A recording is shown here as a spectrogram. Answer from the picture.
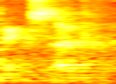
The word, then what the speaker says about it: Linux: They use Linux, I think, L-I-N-U-X. Yeah, that sounds right. Linux. I'm not familiar with it, so I had to ask how you pronounce it. It's Linux.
